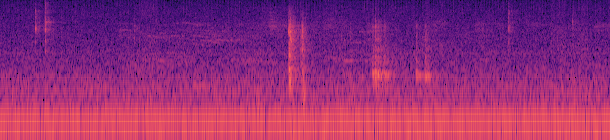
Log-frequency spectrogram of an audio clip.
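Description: Clicks from working a computer mouse and keyboard: a faint click near the start, then a sharp click about two seconds in followed by two softer ones, over a steady low hum.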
